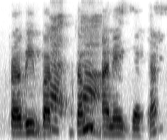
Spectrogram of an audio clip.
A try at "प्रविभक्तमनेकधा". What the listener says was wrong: Aneka kakara. Ka dha. Ta nasti. Mahaprana dha. Alpaprana dha janate kila. Tadavariti Mahaprana dha.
